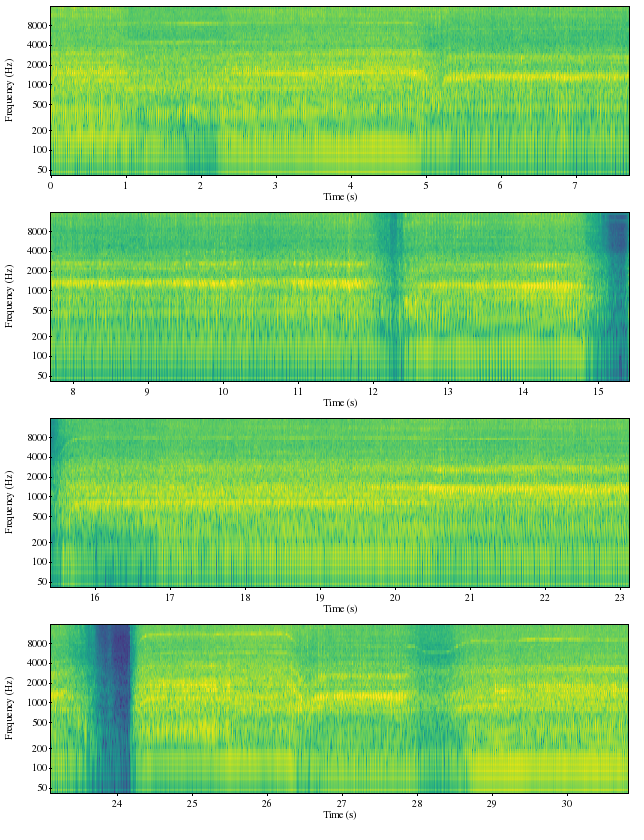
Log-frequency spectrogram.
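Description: Corded jigsaw with a fine-tooth metal-cutting blade cutting through a plexiglass sheet, the motor running steadily and easing off or stopping briefly four times. The cut runs too hot, so the acrylic melts and welds itself back together behind the blade.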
